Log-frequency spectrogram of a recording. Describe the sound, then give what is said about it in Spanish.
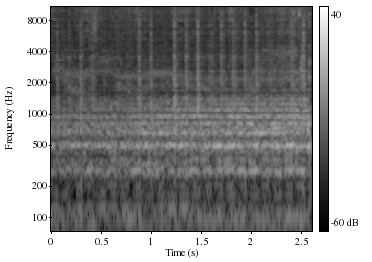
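A speed-boost power-up effect in a zombie video game, letting the player run without being attacked: a dense, steady electronic drone with a rapid pulsing rhythm, loud, lasting a few seconds with no voices. “Ese es el de impulso.”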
